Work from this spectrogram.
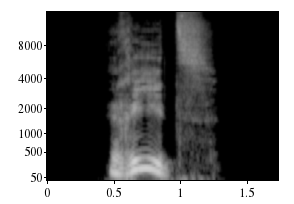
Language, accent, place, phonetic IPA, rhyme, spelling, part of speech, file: German, Germany, Berlin, [ʁiːt͡s], -iːt͡s, Rieds, noun, De-Rieds.ogg
- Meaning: genitive of Ried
